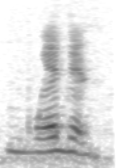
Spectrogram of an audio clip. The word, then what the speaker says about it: Whedon: Whedon.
